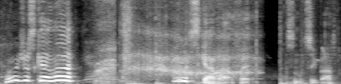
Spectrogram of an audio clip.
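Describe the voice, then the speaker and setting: A man's voice: very high-pitched, fairly quick. A man streaming a game live, chatting loosely and goofily to his audience from a home setup. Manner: chatty and goofy, rambling to chat. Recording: steady background noise.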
